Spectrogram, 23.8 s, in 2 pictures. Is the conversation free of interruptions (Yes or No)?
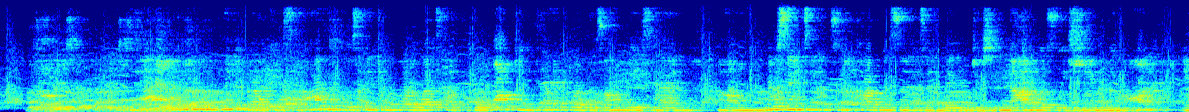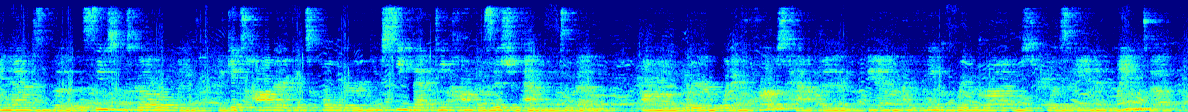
No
